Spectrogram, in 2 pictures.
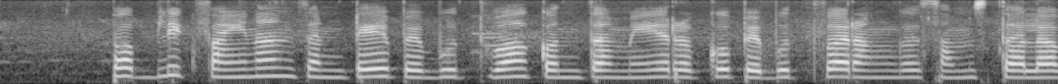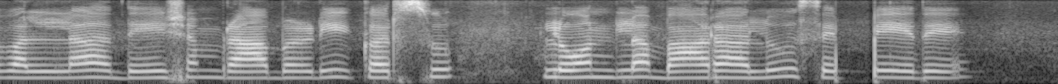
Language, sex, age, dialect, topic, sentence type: Telugu, female, 18-24, Southern, banking, statement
